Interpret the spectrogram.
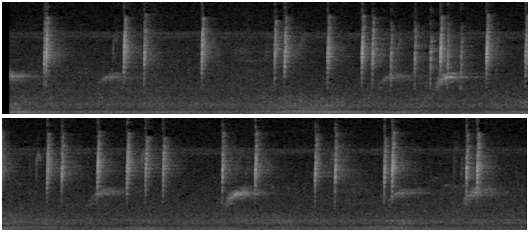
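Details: A male indigo bunting defending its nest at Kay Environmental Center, switching its tail, gives sharp, dry spit notes, about two each second, some doubled, over a faint low hum.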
